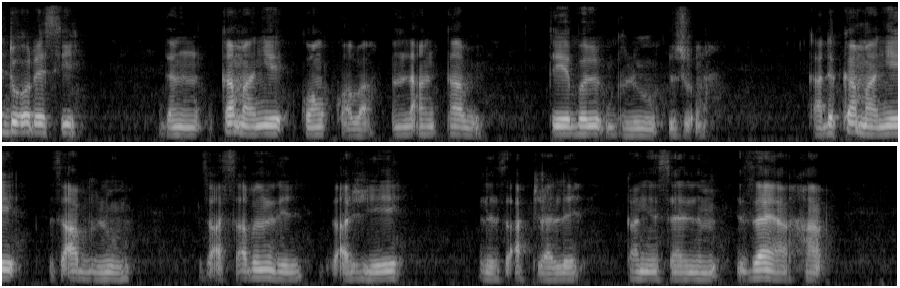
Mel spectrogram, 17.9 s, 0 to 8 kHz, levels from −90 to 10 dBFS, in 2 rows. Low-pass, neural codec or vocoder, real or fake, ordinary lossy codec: 7.2 kHz; codec, 16 kHz, 4.8 kbps, FACodec; fake; AAC, 48 kbps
